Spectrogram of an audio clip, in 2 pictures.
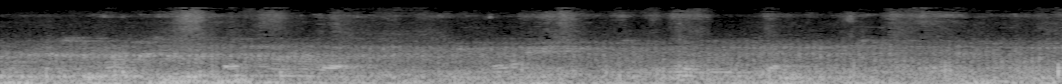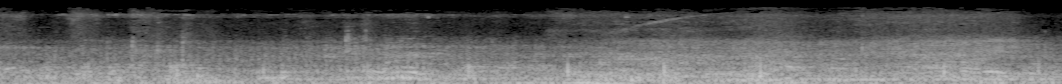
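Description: Busy city street ambience: road traffic running by and passers-by talking, with a vehicle rumbling past louder near the end.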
